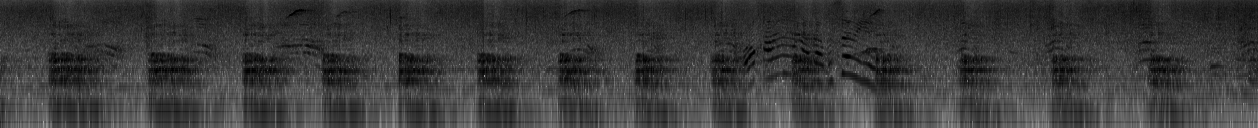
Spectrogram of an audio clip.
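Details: A skinny old lion gives a steady series of deep, coarse grunting roars, about one per second.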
